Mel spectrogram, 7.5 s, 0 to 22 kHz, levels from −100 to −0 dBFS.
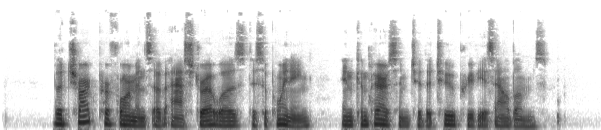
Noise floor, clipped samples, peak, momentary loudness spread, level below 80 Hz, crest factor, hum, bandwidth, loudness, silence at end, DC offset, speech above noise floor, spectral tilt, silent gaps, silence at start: -81 dBFS; under 0.1%; -2 dBFS; 11 LU; -44 dBFS; 20 dB; none; 12.5 kHz; -21 LUFS; 0.55 s; under 0.1%; 60 dB; -6 dB/octave; none; 0.65 s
